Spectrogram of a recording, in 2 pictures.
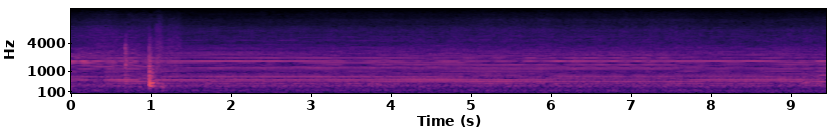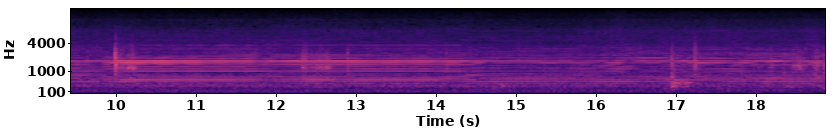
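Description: Electric dog-grooming clippers running with a steady motor hum, louder from about ten seconds in. A few sharp clicks come near the start and near the end.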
